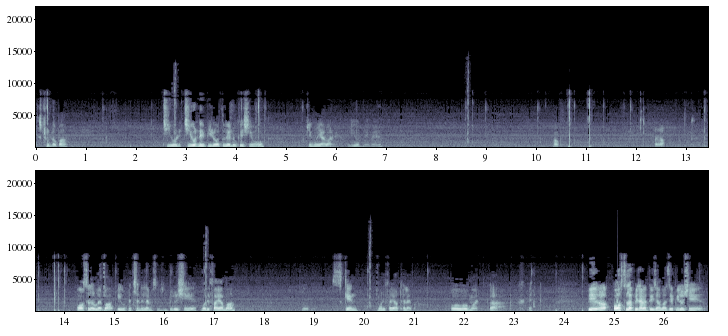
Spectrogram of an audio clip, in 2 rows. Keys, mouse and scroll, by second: 1.7 g, 6.3 e, 10.7 middle click, 13.3 a, 13.7 a, 14.9-16.3 middle drag.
